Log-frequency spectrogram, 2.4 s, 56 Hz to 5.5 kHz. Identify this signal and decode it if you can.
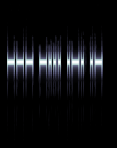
Morse code, heard as a keyed tone, about 26 wpm, 800 Hz. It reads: OBRA
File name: audios / portugais / portugais texte en clair 1 vitesse 26 mots minutes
